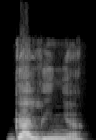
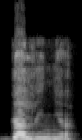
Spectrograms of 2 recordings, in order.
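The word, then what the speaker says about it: galinha: and fish chicken is Galina Galina you may notice that yeah sound in Galena that's because NH in Portuguese is pronounced yeah yeah it's kind of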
